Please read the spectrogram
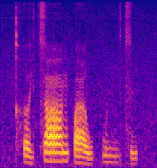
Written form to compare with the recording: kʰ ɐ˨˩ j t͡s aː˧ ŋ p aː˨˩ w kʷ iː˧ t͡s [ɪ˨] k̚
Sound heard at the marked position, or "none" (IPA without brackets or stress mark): ɪ˨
